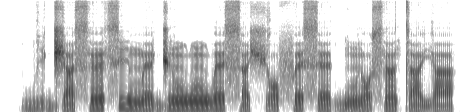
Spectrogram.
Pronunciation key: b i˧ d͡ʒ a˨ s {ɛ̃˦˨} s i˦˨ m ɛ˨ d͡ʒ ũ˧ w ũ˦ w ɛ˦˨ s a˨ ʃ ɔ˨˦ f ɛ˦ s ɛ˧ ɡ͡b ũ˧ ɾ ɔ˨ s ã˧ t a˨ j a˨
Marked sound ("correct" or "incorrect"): incorrect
